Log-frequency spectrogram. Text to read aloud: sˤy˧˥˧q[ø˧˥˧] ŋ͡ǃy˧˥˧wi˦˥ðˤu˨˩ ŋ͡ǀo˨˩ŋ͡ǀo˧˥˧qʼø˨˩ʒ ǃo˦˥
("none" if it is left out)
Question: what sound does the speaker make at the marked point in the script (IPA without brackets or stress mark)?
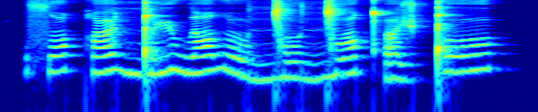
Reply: ø˧˥˧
